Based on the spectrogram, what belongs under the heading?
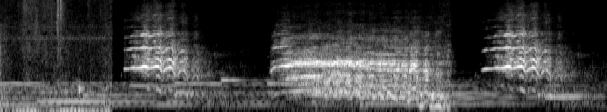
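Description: A horse whinnying three times, a short wavering whinny, a longer one in the middle, then another short one, over soft background music with sustained notes.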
